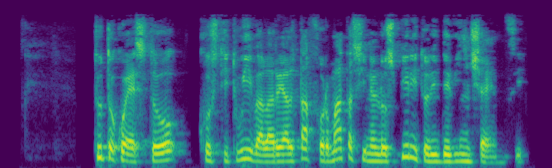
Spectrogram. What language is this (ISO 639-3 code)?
ita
